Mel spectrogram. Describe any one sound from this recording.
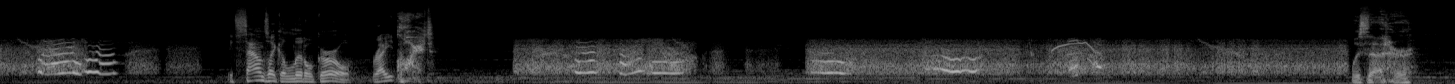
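A radio hisses and crackles with static.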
